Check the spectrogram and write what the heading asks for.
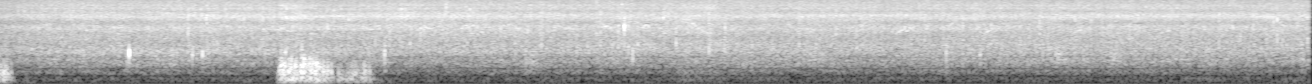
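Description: A person sniffing twice close to the microphone, about a second and a half in, over a faint steady outdoor hiss.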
